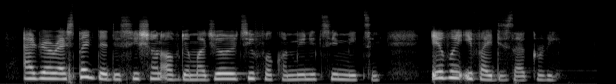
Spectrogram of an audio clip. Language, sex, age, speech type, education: Nigerian Pidgin, female, 15-29, read, secondary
